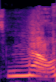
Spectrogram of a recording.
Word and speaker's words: Melch: Because it rhymes with Belch, but it's with an M, so it's Melch.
